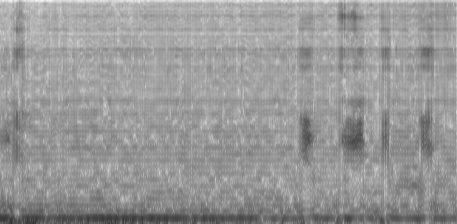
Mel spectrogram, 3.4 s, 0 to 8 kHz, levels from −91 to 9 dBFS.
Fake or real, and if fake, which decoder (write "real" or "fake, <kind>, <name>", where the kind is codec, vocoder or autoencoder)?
fake, vocoder, BigVGAN v2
